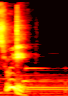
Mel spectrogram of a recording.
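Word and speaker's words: 水: Sui. The onyomi for mizu is sui, so when you see the kanji mizu combined in a word with other kanji, you read it as sui.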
